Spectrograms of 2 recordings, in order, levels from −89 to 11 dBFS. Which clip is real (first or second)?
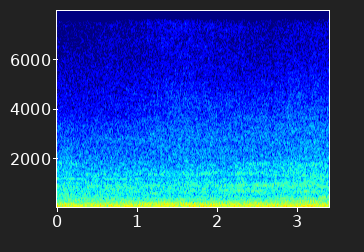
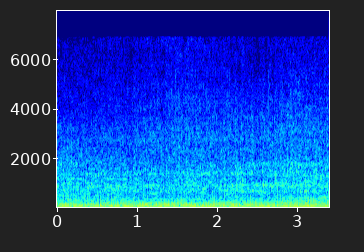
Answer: first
